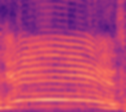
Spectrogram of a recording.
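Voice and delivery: high, loud mock yell of yes. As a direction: bark it back like the heckler.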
